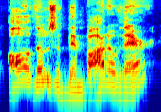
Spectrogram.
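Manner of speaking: high, loud disbelief; incredulous question. Retold or imitated. Customer questions clerk about sold-out case, incredulous. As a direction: question it as if it cannot be true.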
